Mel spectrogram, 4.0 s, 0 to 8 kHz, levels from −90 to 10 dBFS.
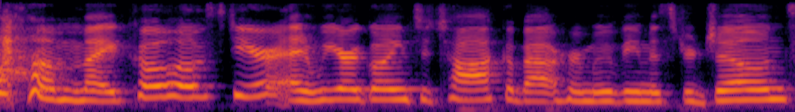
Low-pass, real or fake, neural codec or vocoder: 7.2 kHz; real; none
